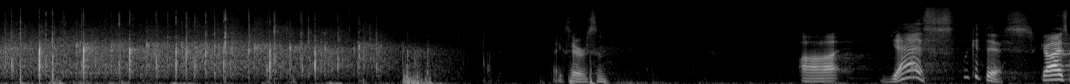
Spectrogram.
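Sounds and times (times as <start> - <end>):
audience applause: 0.0 - 4.6
speech: 5.7 - 6.2, 8.0 - 10.6.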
